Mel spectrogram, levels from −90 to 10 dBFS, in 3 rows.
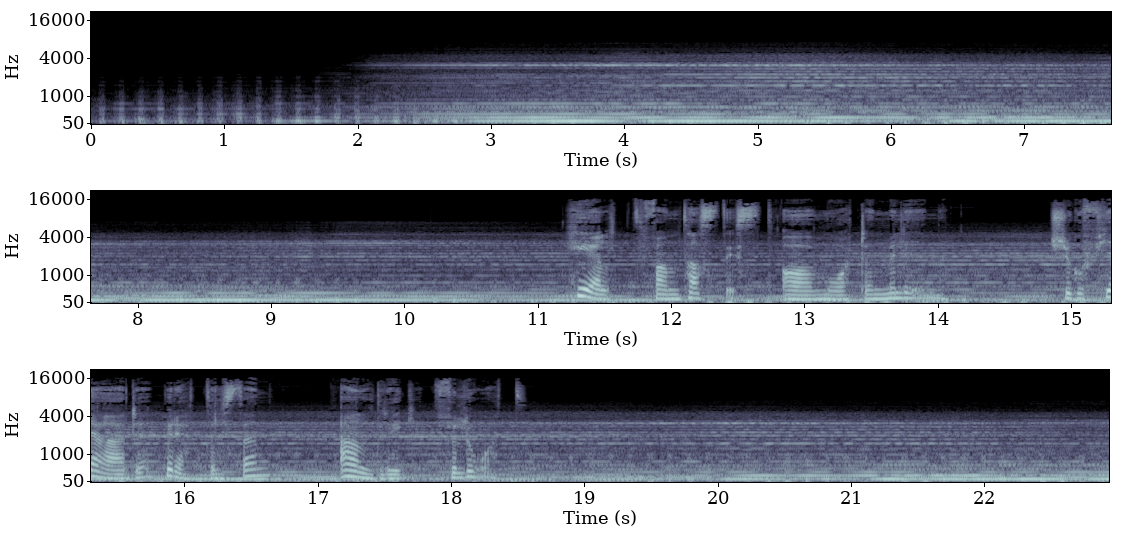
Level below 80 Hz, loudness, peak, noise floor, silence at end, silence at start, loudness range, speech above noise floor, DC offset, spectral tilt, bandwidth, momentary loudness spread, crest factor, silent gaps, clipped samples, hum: -36 dBFS; -19 LUFS; -2 dBFS; -39 dBFS; 0 s; 0.05 s; 5 LU; 22 dB; under 0.1%; -5.5 dB/octave; 16 kHz; 14 LU; 18 dB; none; under 0.1%; none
